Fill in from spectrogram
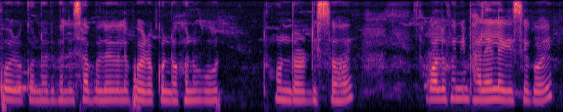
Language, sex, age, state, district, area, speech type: Assamese, female, 18-30, Assam, Udalguri, rural, spontaneous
